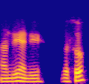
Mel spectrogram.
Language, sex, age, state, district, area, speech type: Punjabi, male, 18-30, Punjab, Hoshiarpur, urban, conversation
